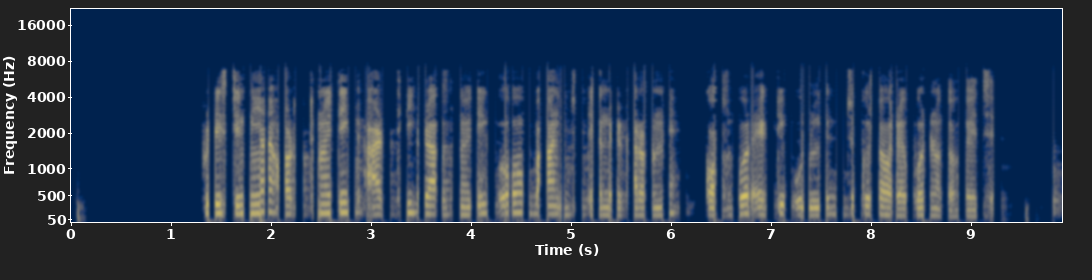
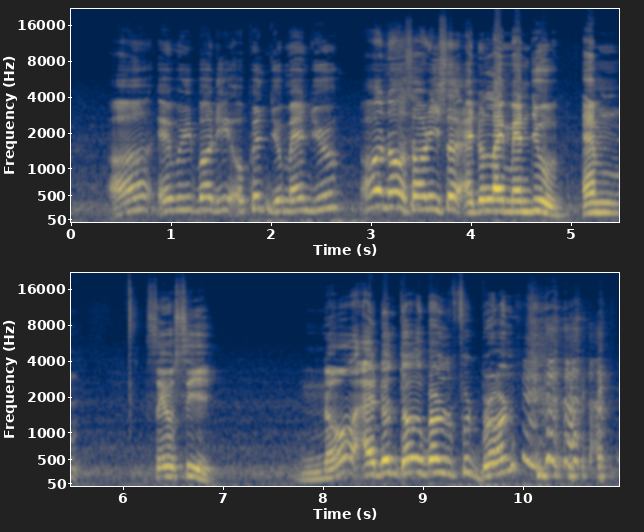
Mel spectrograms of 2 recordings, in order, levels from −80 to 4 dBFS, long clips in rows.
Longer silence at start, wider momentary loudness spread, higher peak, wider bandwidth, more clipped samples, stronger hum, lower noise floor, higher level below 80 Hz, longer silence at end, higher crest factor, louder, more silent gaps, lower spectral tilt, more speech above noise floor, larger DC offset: first, 1.3 s vs 0.4 s; second, 9 LU vs 12 LU; about the same, 0 dBFS vs 0 dBFS; second, 7.6 kHz vs 19 kHz; neither; neither; first, under -90 dBFS vs -41 dBFS; about the same, -48 dBFS vs -50 dBFS; about the same, 0.05 s vs 0.05 s; about the same, 20 dB vs 16 dB; second, -20 LUFS vs -14 LUFS; first, 3.81-3.88 s, 9.40-9.53 s, 9.72-9.81 s vs none; first, -5.5 dB/octave vs -4 dB/octave; first, over 70 dB vs 26 dB; neither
